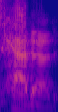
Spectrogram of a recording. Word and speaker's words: Haddad: too hard to say it's haddad it's just the word hat and then dad we're just gonna stick with that and ironically no one says haddad no one even tries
